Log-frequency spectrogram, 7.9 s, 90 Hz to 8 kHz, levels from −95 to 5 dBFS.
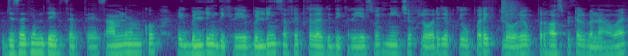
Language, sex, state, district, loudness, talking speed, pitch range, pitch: Hindi, male, Bihar, Sitamarhi, -31 LUFS, 275 wpm, 105-120 Hz, 110 Hz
